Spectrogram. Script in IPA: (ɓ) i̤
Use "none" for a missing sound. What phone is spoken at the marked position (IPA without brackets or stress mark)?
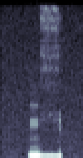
m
